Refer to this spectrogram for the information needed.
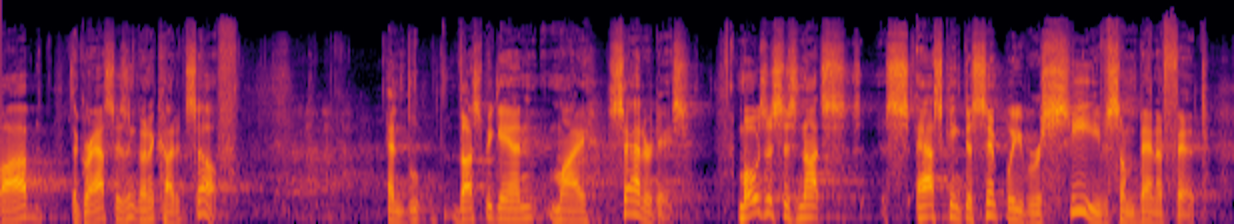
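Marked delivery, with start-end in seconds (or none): none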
